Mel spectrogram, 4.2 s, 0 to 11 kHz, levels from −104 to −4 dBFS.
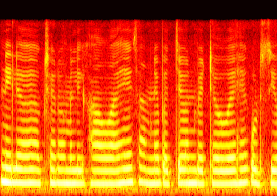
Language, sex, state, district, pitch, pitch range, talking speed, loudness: Hindi, female, Bihar, Purnia, 220 Hz, 220-230 Hz, 200 wpm, -15 LUFS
